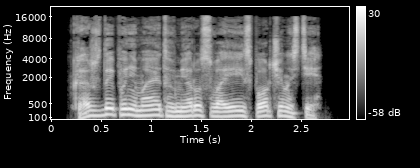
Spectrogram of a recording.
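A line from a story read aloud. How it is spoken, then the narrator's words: Wry snort. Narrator (Russian): хмыкнул я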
